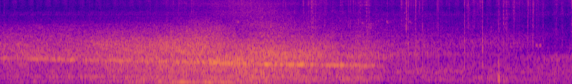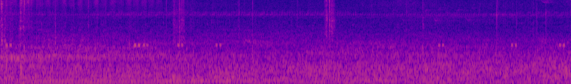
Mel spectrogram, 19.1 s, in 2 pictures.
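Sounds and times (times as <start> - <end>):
insects calling: 0.0 - 19.0
train rumble: 0.0 - 19.0
sharp clicks: 5.0 - 13.8, 14.9 - 16.7, 17.8 - 19.0.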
